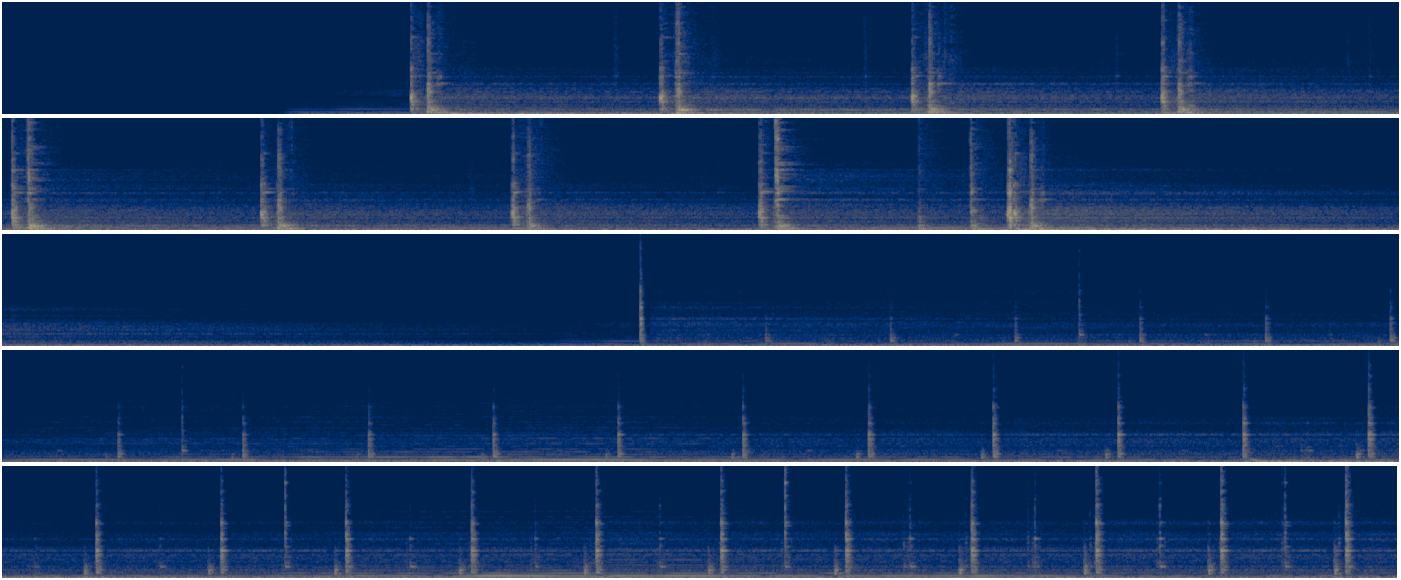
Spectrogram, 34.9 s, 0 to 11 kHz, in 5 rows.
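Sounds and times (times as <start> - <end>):
trailer pulsing clock ticks: 2.0 - 12.9, 17.1 - 34.9.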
